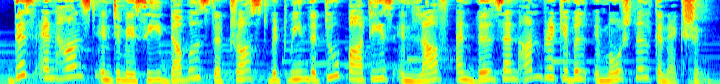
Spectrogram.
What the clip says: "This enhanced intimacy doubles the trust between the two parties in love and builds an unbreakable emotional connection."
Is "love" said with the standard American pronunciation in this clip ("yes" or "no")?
yes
